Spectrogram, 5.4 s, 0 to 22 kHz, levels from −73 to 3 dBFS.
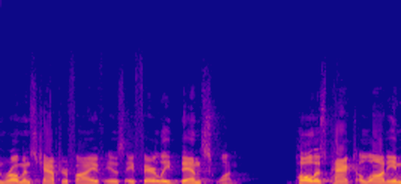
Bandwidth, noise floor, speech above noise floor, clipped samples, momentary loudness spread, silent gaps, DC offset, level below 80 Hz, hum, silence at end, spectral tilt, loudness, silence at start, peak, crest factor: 14.5 kHz; -72 dBFS; 51 dB; under 0.1%; 14 LU; none; under 0.1%; -76 dBFS; none; 0 s; -5 dB/octave; -21 LUFS; 0 s; -2 dBFS; 20 dB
